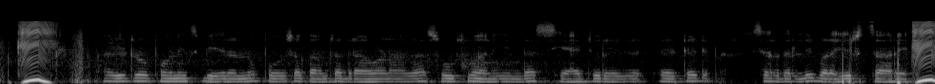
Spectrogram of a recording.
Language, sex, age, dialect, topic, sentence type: Kannada, male, 25-30, Mysore Kannada, agriculture, statement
